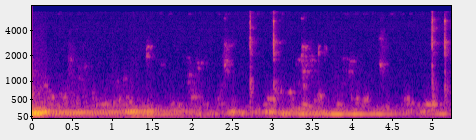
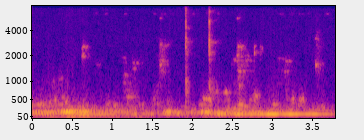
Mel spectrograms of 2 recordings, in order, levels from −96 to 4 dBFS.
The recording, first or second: second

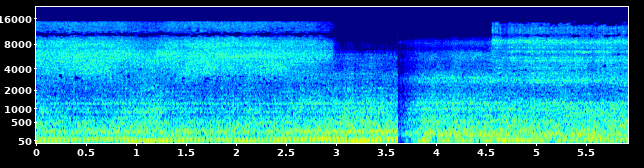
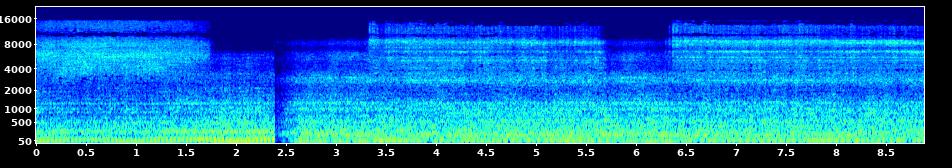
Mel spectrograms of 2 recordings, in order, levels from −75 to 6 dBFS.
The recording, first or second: second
